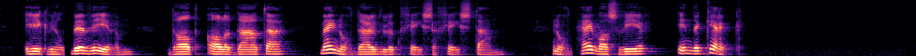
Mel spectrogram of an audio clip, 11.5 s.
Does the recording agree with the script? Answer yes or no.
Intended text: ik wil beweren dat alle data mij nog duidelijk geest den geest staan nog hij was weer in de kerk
yes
